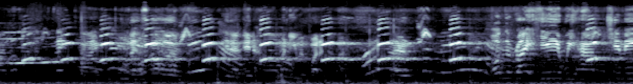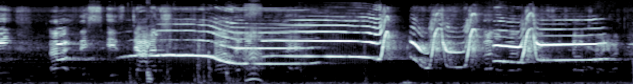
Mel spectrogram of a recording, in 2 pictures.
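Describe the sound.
Monkey calls: loud, high-pitched whooping and wailing cries, rising and falling in pitch like a car alarm, repeated in overlapping bursts, with chattering squeaks and some voices in the background.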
